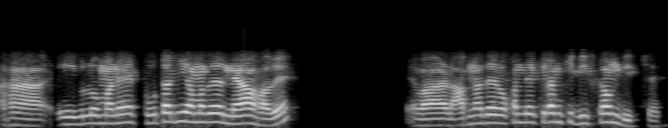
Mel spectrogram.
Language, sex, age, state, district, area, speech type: Bengali, male, 18-30, West Bengal, Darjeeling, rural, conversation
